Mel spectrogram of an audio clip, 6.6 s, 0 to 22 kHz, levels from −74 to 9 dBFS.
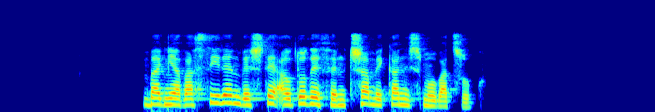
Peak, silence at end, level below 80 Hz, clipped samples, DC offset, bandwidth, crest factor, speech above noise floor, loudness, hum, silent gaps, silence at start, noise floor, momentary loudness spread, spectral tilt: -2 dBFS; 1.85 s; -62 dBFS; under 0.1%; under 0.1%; 7.8 kHz; 18 dB; over 73 dB; -17 LUFS; none; none; 1.45 s; under -90 dBFS; 5 LU; -4.5 dB/octave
